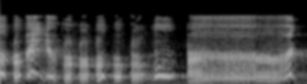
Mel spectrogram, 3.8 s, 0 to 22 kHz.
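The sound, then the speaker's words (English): A voice imitates a 1990s dial-up modem connecting to the internet: a quick run of choppy, beeping vocal bursts, then a sustained harsh, buzzing screech, loud, with no actual words. “back in the 90s, you go over, you unplug your phone cable from the connection, you plug in your modem, you go over to your computer, you start something.”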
